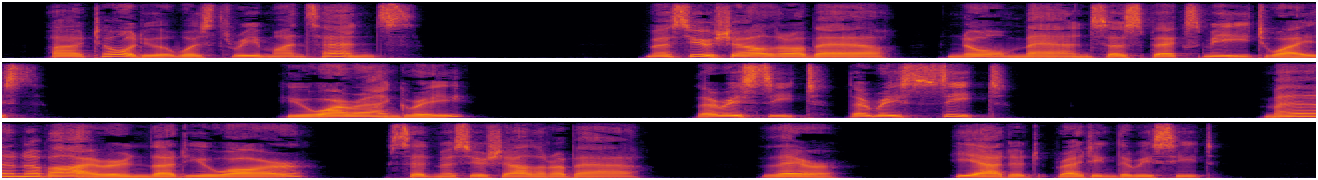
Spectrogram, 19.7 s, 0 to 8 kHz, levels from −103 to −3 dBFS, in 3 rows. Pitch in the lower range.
No: medium, 160 Hz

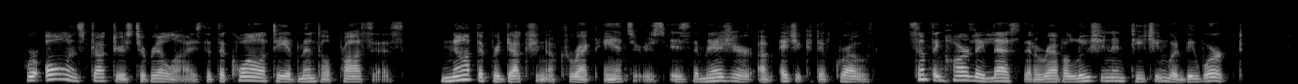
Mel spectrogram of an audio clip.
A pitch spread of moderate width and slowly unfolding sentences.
No: average, 5.0 semitones; average, 155 wpm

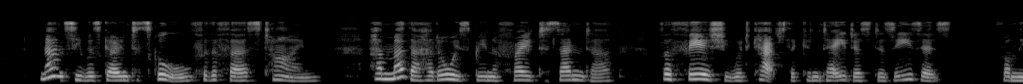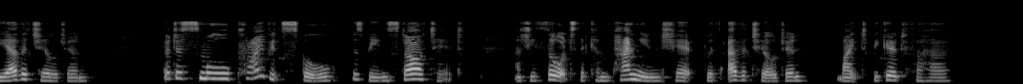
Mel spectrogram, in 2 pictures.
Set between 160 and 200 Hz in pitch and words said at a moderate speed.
Yes: medium, 185 Hz; average, 150 wpm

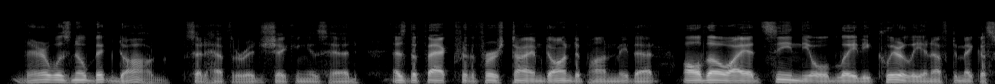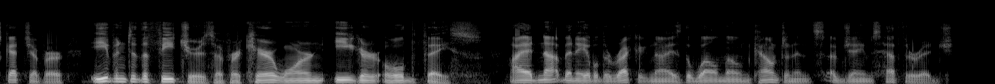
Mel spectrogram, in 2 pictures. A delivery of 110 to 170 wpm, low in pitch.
No: average, 185 wpm; very low, 80 Hz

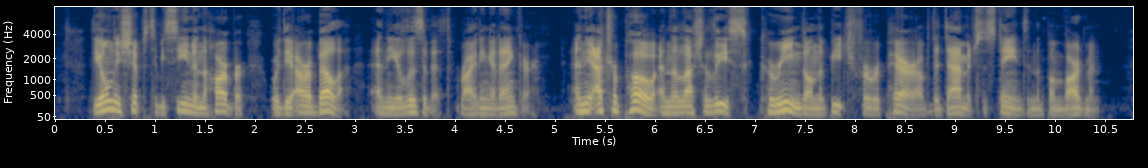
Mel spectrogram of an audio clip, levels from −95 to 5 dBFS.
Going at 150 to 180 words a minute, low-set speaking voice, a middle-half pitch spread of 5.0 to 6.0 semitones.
No: fast, 205 wpm; low, 115 Hz; wide, 5.6 semitones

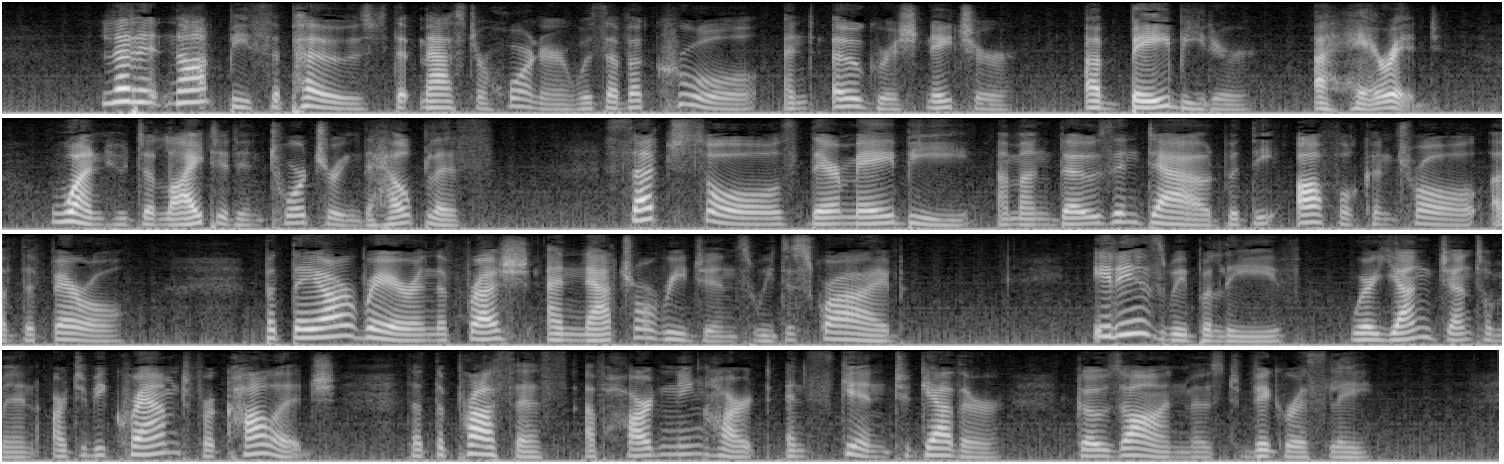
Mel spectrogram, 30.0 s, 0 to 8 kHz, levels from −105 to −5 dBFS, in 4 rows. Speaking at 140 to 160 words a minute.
Yes: average, 155 wpm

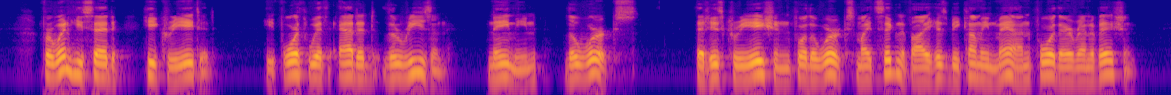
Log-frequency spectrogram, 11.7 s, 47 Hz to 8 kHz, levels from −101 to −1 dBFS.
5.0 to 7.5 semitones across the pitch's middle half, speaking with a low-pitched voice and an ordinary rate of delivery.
No: average, 3.8 semitones; low, 125 Hz; average, 150 wpm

